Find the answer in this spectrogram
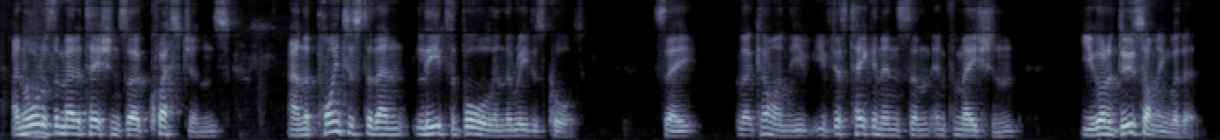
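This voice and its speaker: With a British accent, a man speaks at a moderate pace and with ordinary pitch variation. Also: medium pitch for a man. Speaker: pastor and author. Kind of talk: interview.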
